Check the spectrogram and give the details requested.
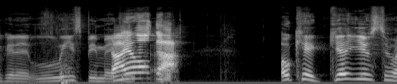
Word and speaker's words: Dialga: Yeah, I realize it, but you realize how much time I'm spending with Diagla. You could at least be making... Dialga!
